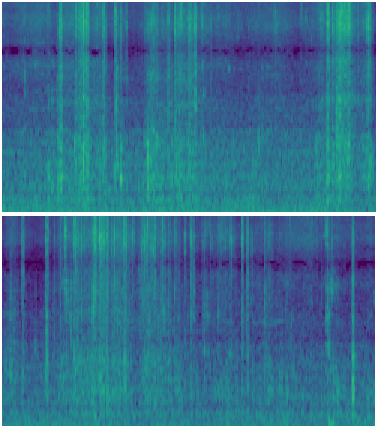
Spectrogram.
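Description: Close-up crunching of someone chewing crispy deep-fried chip-shop food, battered pizza and chips: irregular crackly crunches that come in several short runs.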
